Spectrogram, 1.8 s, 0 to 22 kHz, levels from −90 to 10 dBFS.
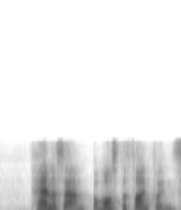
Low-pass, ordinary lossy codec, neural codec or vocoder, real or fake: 7.2 kHz; MP3, 64 kbps; codec, 16 kHz, 0.2 kbps, FocalCodec; fake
